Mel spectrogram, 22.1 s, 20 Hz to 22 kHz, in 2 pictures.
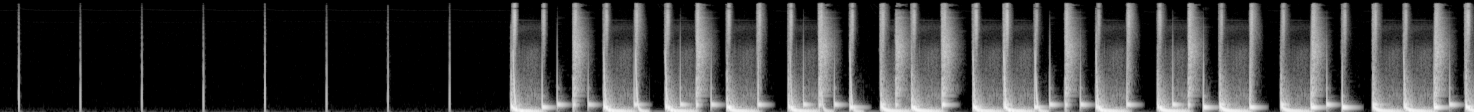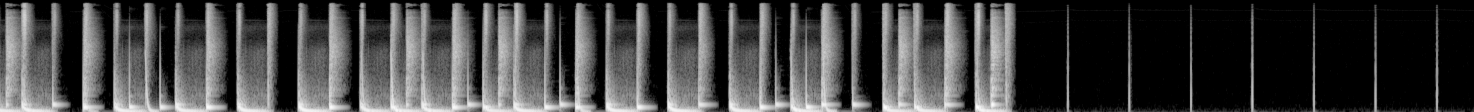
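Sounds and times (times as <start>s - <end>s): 
dirty beats loop: 3.8s - 18.6s.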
